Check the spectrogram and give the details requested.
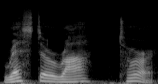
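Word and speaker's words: restaurateur: They It's spelled restorator. There's no N, which makes no sense at all.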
